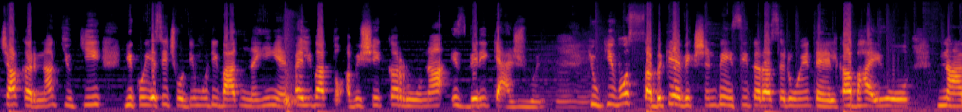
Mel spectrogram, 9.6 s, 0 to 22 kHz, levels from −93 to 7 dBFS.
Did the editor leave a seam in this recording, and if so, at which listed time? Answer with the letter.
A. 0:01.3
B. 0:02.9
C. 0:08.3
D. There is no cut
B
